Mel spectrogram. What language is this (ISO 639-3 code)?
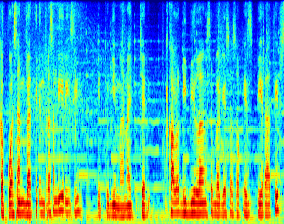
ind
